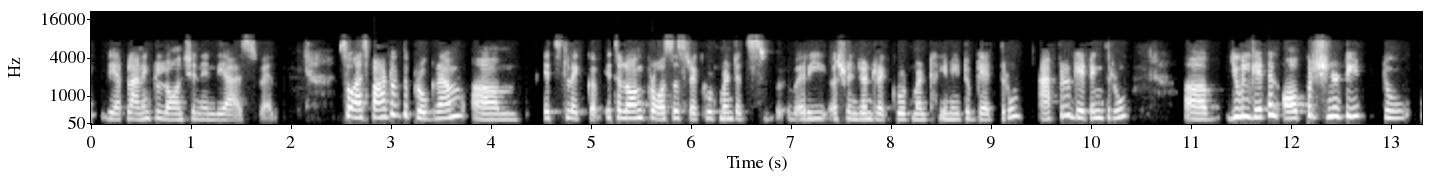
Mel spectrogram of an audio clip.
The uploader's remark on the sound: Recorded as part of World Summit AI, AI in Action webinar series, 11th June 2020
